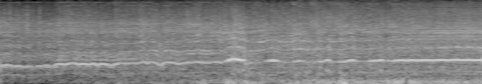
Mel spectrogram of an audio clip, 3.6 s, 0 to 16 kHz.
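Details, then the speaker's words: 2026 Tork Pro Sport 72V electric dirt bike riding on a straight: steady high whine rising in pitch with motor speed, like wind howling, over wind and tyre noise; unusual motor noise, cause unknown to the rider. "kind of like wind howling kind of noise. You hear it more in the straight section coming up here soon."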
